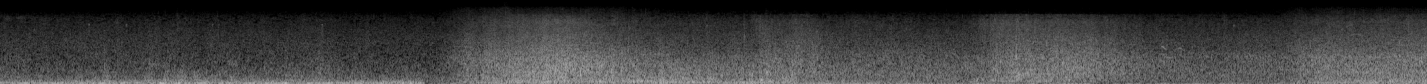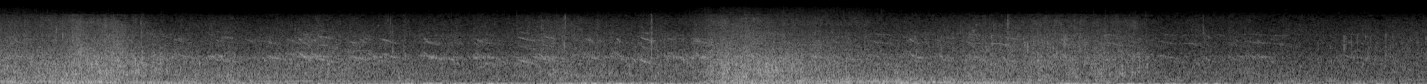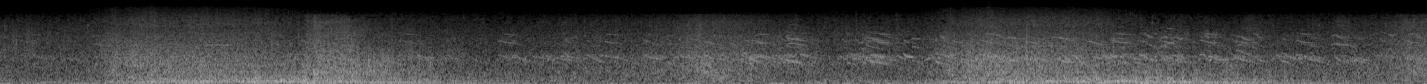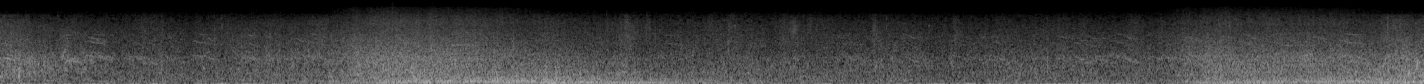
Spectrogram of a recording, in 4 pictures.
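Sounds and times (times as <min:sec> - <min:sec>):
water washing on shore: 0:00.0 - 0:57.0
waves breaking on beach: 0:00.0 - 0:57.0.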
